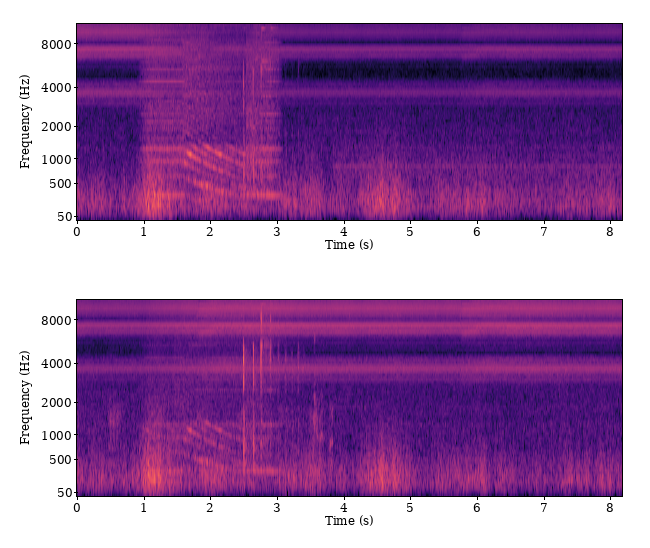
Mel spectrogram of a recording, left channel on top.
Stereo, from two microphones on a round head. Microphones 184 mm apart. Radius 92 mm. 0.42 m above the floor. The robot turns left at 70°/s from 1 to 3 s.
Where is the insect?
5° left; by 8.2 s 135° right.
